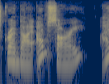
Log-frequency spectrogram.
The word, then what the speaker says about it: Grundai: also on LinkedIn awesome I think I said Grundy before so it's grundai I'm sorry I said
